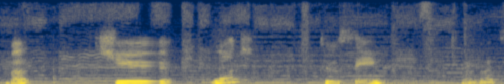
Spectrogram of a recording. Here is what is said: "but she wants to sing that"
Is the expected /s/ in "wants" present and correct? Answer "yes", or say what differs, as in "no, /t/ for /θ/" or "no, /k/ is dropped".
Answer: no, /s/ is dropped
